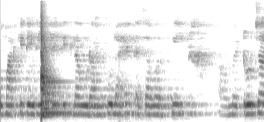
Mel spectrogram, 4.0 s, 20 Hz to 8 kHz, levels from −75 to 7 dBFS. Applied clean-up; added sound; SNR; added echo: none; Snare drum; -4 dB; reverberation time 1.2 s.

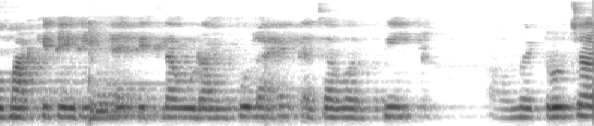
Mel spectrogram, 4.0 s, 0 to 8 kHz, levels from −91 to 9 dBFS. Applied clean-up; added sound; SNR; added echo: neural mask model DeepFilterNet 3.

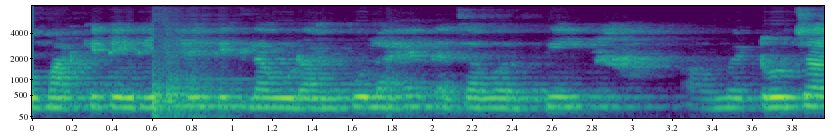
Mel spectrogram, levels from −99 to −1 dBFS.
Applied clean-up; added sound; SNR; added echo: neural separator model SepFormer DNS4.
